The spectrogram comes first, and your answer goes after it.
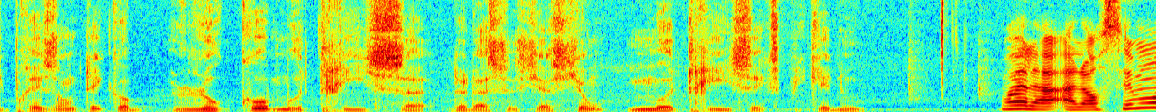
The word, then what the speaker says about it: Motris: Mais avant cela, je vous ai aussi présenté comme locomotrice de l'association Motrice.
